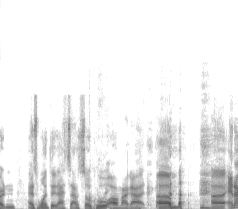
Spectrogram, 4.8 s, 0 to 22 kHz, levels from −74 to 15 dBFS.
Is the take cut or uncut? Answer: uncut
